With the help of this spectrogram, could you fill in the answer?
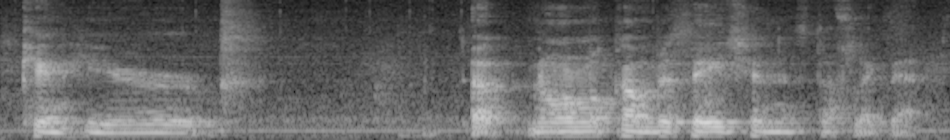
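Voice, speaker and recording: A man talks very slowly, his voice carrying audible room echo over noticeable background noise. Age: 60s. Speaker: war veteran with hearing loss. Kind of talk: interview. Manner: halting.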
